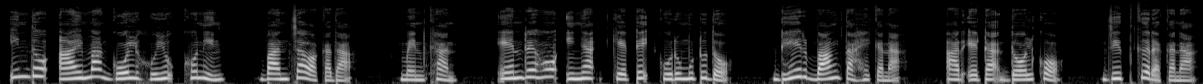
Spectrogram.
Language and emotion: Santali, sad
